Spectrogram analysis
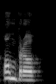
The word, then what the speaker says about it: hombro: Whereas that same letter, the H, is a silent letter in Spanish. So in a word like hombro, we actually don't pronounce that letter at all.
